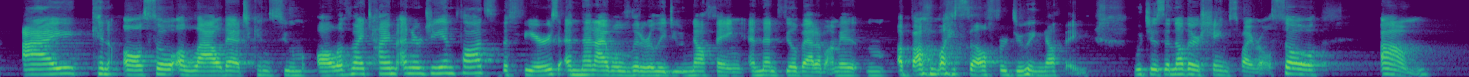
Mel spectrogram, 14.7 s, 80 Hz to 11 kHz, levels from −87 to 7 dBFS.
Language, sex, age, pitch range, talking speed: English, female, 20-39, 170-205 Hz, 165 wpm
